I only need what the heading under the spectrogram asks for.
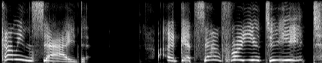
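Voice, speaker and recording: A put-on character voice speaks very slowly at an extremely high pitch. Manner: gentle, sweet.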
